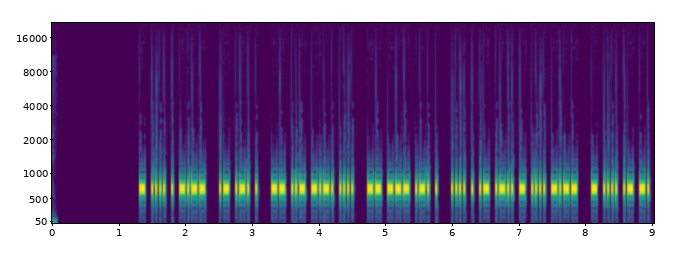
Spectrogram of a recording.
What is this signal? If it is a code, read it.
Morse code, heard as a keyed tone, about 40 wpm, 700 Hz. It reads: THEY ARE MUCH MORE HEALTHY THAN
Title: Sentences from Top 1000 Words - Review Part 5 - 40wpm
